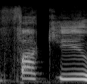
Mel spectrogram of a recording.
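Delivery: put-on high, squeaky voice of a defiant old woman; old lady's retort. Cop retelling the woman cursing back at him. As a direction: spit it back like the angry old lady. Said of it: "she's like".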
